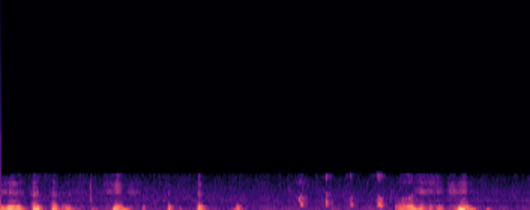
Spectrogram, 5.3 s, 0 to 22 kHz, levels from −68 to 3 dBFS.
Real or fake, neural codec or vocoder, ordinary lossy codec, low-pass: real; none; AAC, 16 kbps; 7.2 kHz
